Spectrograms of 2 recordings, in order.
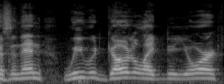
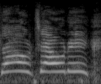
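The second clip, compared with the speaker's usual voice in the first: put-on screaming, higher pitch. Retelling a mother cheering a football run: imitating mother screaming. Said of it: "she was just screaming".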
